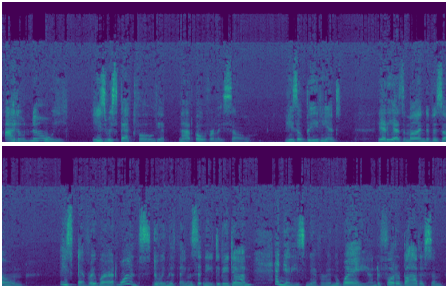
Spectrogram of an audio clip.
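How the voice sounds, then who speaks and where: An actress playing a rich man's admiring, coaxing wife in a children's audio Bible drama, coy and gushing with drawn-out emphasis. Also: mid-range voice, very animated, a little mellow, breathy edge, poor audio.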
